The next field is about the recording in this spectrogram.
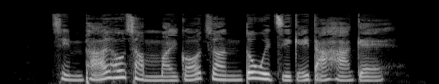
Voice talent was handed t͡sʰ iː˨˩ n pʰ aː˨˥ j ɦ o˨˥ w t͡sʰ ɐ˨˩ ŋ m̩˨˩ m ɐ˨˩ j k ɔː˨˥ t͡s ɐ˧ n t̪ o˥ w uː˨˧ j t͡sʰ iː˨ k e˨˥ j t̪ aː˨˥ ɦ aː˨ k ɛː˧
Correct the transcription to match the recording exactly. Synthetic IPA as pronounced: t͡sʰ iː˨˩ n pʰ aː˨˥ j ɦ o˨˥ w t͡sʰ ɐ˨˩ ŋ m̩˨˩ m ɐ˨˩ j k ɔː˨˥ t͡s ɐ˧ n t̪ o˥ w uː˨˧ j t͡s iː˨ k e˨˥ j t̪ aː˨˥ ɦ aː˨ k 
